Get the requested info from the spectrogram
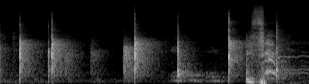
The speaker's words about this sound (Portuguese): Salva de palmas. Salva de palmas.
